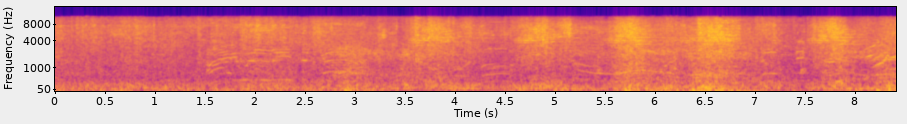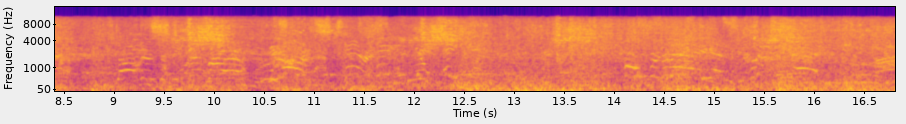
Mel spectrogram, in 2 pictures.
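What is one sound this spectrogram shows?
Swords clash and clang in a busy battle.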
